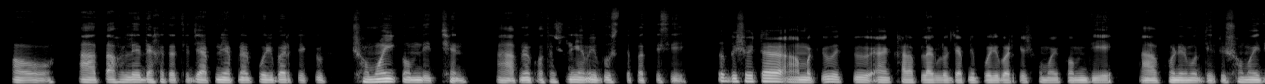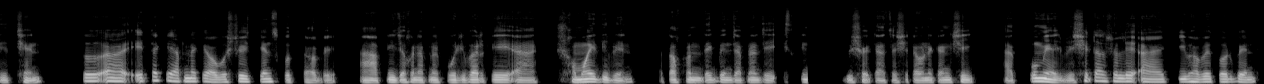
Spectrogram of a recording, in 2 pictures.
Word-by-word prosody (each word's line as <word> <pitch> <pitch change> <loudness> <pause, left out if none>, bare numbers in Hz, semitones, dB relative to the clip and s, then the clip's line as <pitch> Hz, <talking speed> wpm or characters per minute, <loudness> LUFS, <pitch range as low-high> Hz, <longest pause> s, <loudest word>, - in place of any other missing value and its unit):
ও, - - +2 0.7
আ - - +3 0.2
তাহলে 110 0 +1
দেখা 110 +2 -1
যাচ্ছে 105 -1 -4
যে 115 - +2
আপনি 110 +3 0
আপনার 105 0 -1
পরিবারকে 105 -1 0
একটু - - -5 0.4
সময়ই 125 +4 +5
কম 110 -2 +2
দিচ্ছেন। 95 -1 -3 0.4
আ - - -2
আপনার 105 +3 +1
কথা 100 +1 -4
শুনেই 110 -1 +1
আমি 110 - +3
বুঝতে 105 -1 -4
পারতেছি। - - -6 0.4
তো - - -7
বিষয়টা 140 0 +2 0.3
আমাকেও 105 +3 +1
একটু 110 - -6 0.2
অ্যা 110 - 0 0.2
খারাপ 105 -1 0
লাগলো 100 0 +1
যে - - -6
আপনি 105 - -1
পরিবারকে 100 -1 0
সময় 100 -1 -2
কম 100 - 0
দিয়ে 100 0 0 0.4
আ - - +3 0.2
ফোনের 100 -1 +3
মধ্যে 100 0 -2
একটু 100 - -6
সময় 105 -1 +3
দিচ্ছেন। 100 - -1 0.5
তো 155 - +2 0.2
আ - - +5 0.3
এটাকে 180 +2 -2
আপনাকে 140 0 +2
অবশ্যই 115 +4 +2
চেঞ্জ 130 +1 +3
করতে 105 - -6
হবে। 90 -2 -3 0.3
আ - - +2
আপনি 100 - -1
যখন 105 0 +1
আপনার 105 +1 -1
পরিবারকে 105 +1 +2 0.2
আ - - 0 0.4
সময় 120 +3 +5
দিবেন 95 -3 +1 0.5
তখন 105 +1 +1
দেখবেন 105 +1 +1
যে 100 - -1
আপনার 100 +2 0
যে - - +1 0.2
স্ক্রিন - - -4 0.4
বিষয়টা - - -3
আছে 95 +2 -7
সেটা 110 -2 -8
অনেকাংশেই 105 +2 +1 0.4
আ - - -2 0.2
কমে 145 -1 +7
আসবে। 95 -2 0
সেটা - - -1
আসলে 145 -1 +3 0.2
আ - - +2 0.3
কিভাবে 125 0 +3
করবেন 120 -2 +2
105 Hz, 175 wpm, -23 LUFS, 100-120 Hz, 0.7 s, কমে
